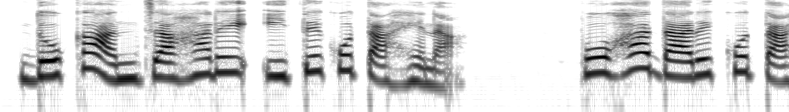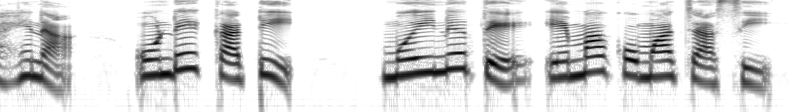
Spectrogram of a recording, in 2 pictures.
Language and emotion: Santali, neutral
